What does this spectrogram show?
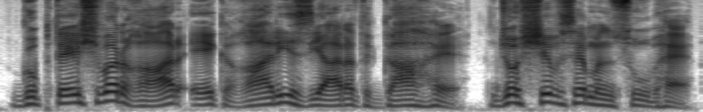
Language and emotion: Urdu, neutral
